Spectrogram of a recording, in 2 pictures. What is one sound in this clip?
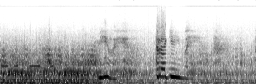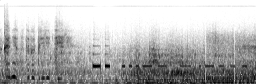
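Aircraft engines drone overhead.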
